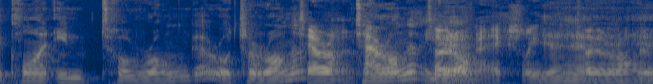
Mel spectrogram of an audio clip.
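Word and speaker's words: Tauranga: Taronga, yeah. actually. Yeah, Taronga. yeah, hard to pronounce. That's Aussie, hard to pronounce. You gotta roll the R.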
